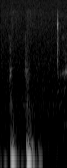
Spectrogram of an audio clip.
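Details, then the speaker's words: Two low thumps through a stethoscope, lub (AV valve closure) then dub (semilunar valve closure), from one heartbeat; normal heart sounds. "the heart sounds like lubbed up and the lub that first sound comes from the closure of the av valves the dup the second sound you hear is from the closure of the slv valves"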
